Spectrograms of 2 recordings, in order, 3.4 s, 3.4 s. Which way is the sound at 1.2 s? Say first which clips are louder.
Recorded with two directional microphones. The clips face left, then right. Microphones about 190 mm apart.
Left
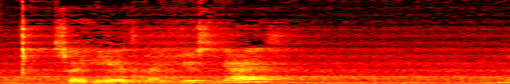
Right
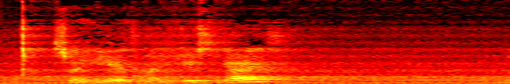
Even; 5° left (ahead or behind).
